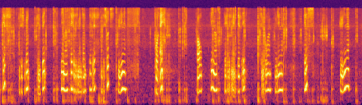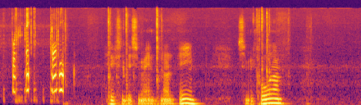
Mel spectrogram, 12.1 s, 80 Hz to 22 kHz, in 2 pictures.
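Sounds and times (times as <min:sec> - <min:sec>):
sped-up voice squeaky chirps: 0:00.0 - 0:07.1
fast keyboard clicks: 0:07.8 - 0:08.9, 0:10.2 - 0:10.6.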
